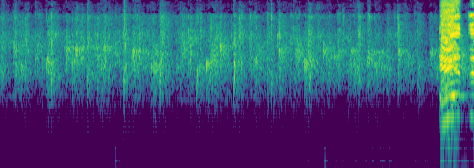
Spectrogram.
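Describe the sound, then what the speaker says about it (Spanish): Church congregation bursting into loud applause near the end, a dense burst of many hands clapping after a stretch of steady crowd murmur. "Dale un aplauso fuerte al Padre, al Hijo y al Espíritu Santo"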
